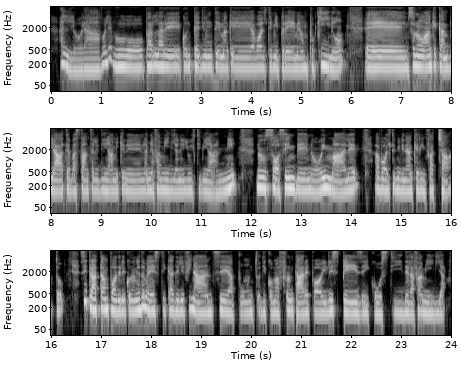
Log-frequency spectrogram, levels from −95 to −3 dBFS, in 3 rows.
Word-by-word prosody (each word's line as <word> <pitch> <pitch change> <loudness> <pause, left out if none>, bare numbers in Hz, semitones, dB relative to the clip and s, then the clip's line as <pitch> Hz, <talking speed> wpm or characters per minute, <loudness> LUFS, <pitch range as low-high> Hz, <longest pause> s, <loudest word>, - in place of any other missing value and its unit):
Allora, 140 -6 -2
volevo 165 - 0
parlare 170 -1 +1
con 170 +2 -3
te 165 -1 -1
di 160 - -4
un 160 0 0
tema 155 0 -2
che 150 -1 -4
a 150 - -1
volte 155 +1 -3
mi 155 -1 -2
preme 150 -1 -2
un 150 0 -2
pochino. 155 -2 -1 0.4
Ehm, 150 -1 +3
sono 165 +2 +2
anche 165 +2 +3
cambiate 150 -1 +2
abbastanza 145 0 -3
le 145 -2 -4
dinamiche 145 +1 -3
ne 145 -2 -4
nella 145 0 -4
mia 150 0 -2
famiglia 150 -2 -2
negli 145 +1 -2
ultimi 145 -1 -5
anni, 140 +9 +1 0.4
non 175 -2 +5
so 165 -2 +3
se 165 +4 +1
in 170 0 +7
bene 150 -1 0
o 140 +2 -1
in 170 +2 +7
male, 145 +4 +2 0.3
a 165 - 0
volte 155 +1 -1
mi 155 - 0
viene 145 -1 0
anche 145 +2 -1
rinfacciato. 145 0 -2 0.3
Si 310 -10 +3
tratta 180 -7 +5
un 180 - +5
po' 175 -2 +3
dell'economia 160 +1 +2
domestica, 170 -3 +1
delle 160 0 0
finanze, 155 -2 +1
appunto, 140 +1 -5
di 150 0 -5
come 145 +1 -2
affrontare 150 -1 +1
poi 140 -1 -1
le 160 +2 +2
spese, 145 -4 0
i 145 -1 -4
costi 145 +1 -4
della 140 -2 -1
famiglia, 140 -1 -2
150 Hz, 155 wpm, -26 LUFS, 145-160 Hz, 0.4 s, in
